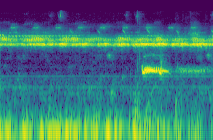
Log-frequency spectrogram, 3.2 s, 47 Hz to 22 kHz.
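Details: At night by a waterhole on Djuma Game Reserve, South Africa, a small owlet in a tree gives one brief falling note with a fading tail, recorded 11/12/2023 at 00:38 against dense, shrill insect trilling.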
